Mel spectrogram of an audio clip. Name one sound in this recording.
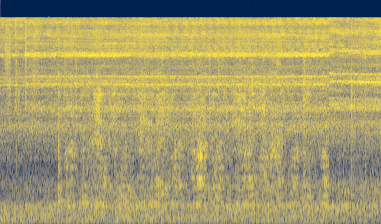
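A spoon scrapes and clinks in a pan.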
